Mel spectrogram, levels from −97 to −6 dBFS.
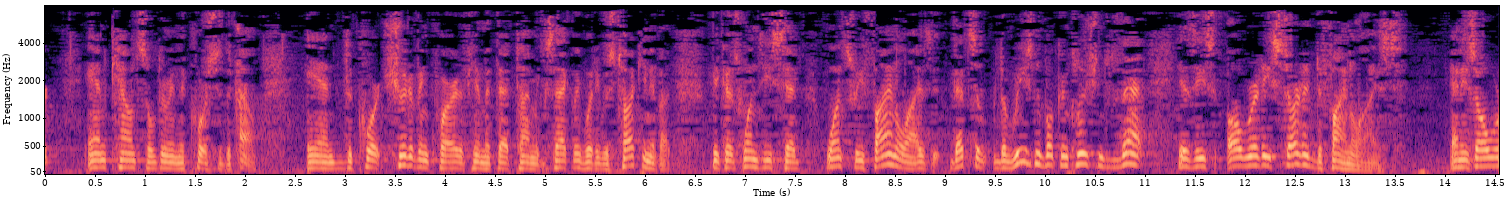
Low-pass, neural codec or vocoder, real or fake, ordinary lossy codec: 7.2 kHz; none; real; AAC, 32 kbps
